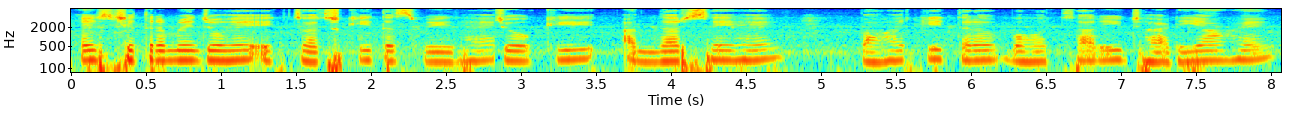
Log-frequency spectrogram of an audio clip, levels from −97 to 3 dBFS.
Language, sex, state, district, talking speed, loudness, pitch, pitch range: Hindi, female, Chhattisgarh, Kabirdham, 165 wpm, -18 LUFS, 180 Hz, 165-185 Hz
